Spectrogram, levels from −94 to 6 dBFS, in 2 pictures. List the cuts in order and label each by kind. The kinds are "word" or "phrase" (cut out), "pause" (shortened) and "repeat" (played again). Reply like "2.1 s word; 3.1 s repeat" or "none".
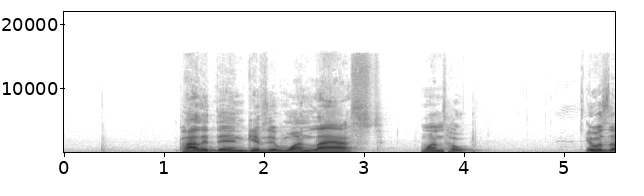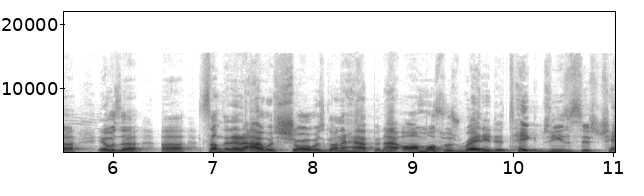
3.8 s word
